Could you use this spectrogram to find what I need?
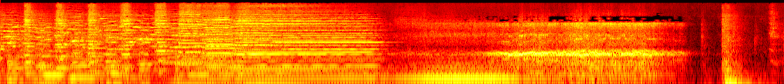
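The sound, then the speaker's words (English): A car engine revs up with rising, stepped pitch as it pulls away, then settles into a loud, steady roar of driving with tire noise before cutting off abruptly. No one speaks. “We'll jump in the car and be there in a few minutes.”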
